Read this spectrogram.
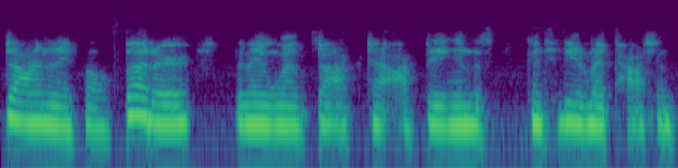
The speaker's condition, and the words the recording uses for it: Down syndrome. You sing beautifully, you speak beautifully, and Gigi was saying, oh my gosh, she speaks so fast.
